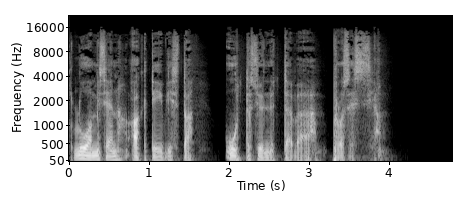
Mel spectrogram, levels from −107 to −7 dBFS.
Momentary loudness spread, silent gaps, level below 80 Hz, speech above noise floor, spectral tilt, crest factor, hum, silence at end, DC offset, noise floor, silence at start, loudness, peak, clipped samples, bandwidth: 13 LU; none; -38 dBFS; over 66 dB; -5.5 dB/octave; 22 dB; none; 0.9 s; under 0.1%; under -90 dBFS; 0.05 s; -25 LUFS; -2 dBFS; under 0.1%; 15 kHz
